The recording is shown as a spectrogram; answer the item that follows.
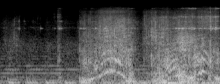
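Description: Tent zipper being pulled along its track: a continuous rasp that starts about half a second in.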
